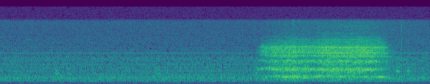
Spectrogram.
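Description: Beginner playing one breathy note on a concert flute, an attempt at a G. It starts about two and a half seconds in and is held for a little over a second.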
